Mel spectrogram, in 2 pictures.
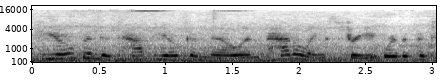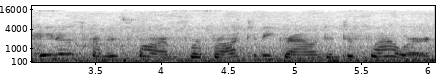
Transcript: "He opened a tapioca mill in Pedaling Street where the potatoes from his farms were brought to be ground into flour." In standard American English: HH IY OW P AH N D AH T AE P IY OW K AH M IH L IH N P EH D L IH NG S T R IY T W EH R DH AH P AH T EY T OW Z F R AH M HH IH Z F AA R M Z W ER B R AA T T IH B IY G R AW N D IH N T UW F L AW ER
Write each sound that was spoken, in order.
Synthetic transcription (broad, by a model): HH IY OW P AH N D AH T AE P IY OW K AH M IH L IH N P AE D L IH NG S T R IY T W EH R DH AH P AH T EY T OW Z F R AH M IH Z F AA R M Z W ER B R AA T T IH B IY G R AW N D IH N T UW F L AW ER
